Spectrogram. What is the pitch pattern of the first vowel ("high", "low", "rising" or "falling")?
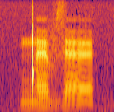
high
